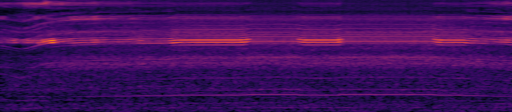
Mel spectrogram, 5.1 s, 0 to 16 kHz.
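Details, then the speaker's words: Electric RC motor on a Turnigy Plush 32 series ESC being set up with its programming card, throttle stick moved: high motor whine that jumps abruptly near full throttle instead of rising smoothly; throttle response jump. "so y'all noticed that it does say that it's normally good for helicopters the slow start but no fixed wing is up bang we're gone let's do that sort of like when the lease you can hear that that it's just a click on the on the on the stick can you hear that the jump isn't it"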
